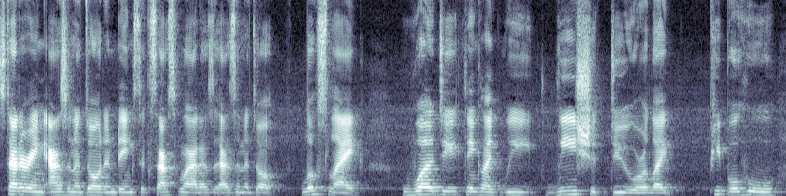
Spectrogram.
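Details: Adult woman who stutters, speaking during a live therapy session with her speech therapist, whose therapy she says has gradually helped her speech over time; stuttering.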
